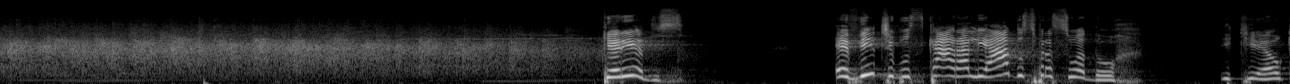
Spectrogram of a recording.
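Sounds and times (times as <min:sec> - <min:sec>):
audience applause: 0:00.0 - 0:06.2
speech: 0:06.0 - 0:06.9, 0:08.4 - 0:11.4, 0:12.2 - 0:12.8.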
